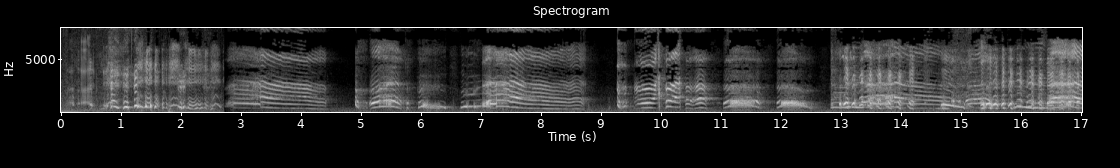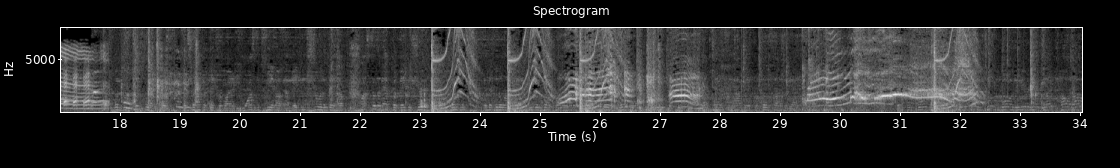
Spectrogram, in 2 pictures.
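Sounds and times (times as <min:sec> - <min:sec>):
baby laughing: 0:00.1 - 0:02.8, 0:12.8 - 0:17.9, 0:25.1 - 0:27.8
baby crying: 0:02.8 - 0:17.8, 0:29.4 - 0:32.4.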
